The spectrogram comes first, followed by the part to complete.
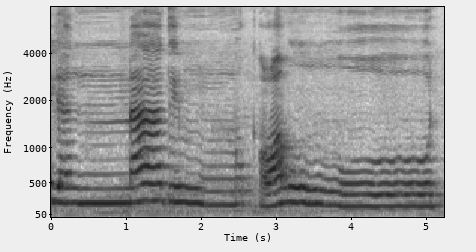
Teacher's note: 2 زیر کی تنوین کے بعد میم حروف غیر معلوم میں سے ہے تو یہاں پر ادغام مع الغنہ ہوگا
